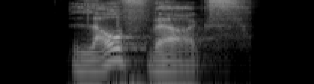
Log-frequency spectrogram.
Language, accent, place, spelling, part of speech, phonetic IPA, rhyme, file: German, Germany, Berlin, Laufwerks, noun, [ˈlaʊ̯fˌvɛʁks], -aʊ̯fvɛʁks, De-Laufwerks.ogg
- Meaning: genitive singular of Laufwerk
